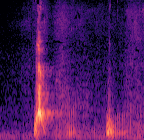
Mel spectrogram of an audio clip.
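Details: A Boston terrier gives one sharp, high bark followed by softer low grunting sounds, then another short low bark-like huff near the end; otherwise quiet.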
